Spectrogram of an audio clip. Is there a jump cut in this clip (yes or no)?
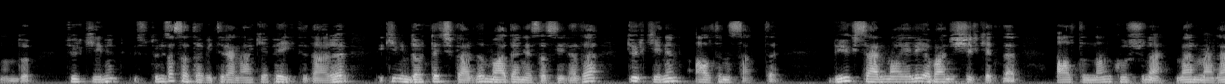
yes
